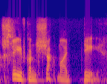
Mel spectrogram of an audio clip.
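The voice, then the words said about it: Sean Connery impression. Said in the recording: “That's a shit Connery impression... It was actually a very good Connery impression.”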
